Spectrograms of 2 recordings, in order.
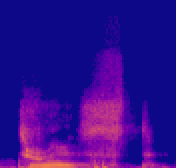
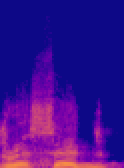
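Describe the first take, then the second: First: The ending is a short t with no extra syllable. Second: The ending is said as a separate extra syllable. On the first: The speaker calls it right. "The word is dressed" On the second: The speaker calls it wrong. "It's not dressed"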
